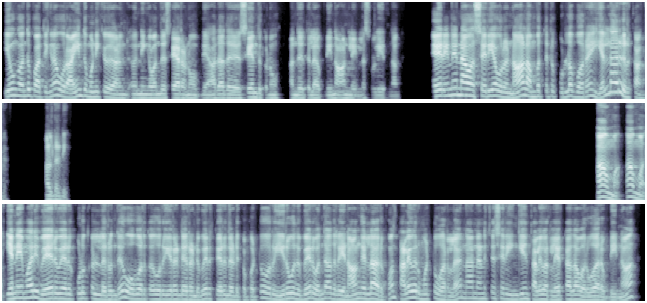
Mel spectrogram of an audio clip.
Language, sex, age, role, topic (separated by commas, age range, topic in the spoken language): Tamil, male, 35-39, guest, சிறந்த கூட்டத்தை நடத்த எளிய வழிமுறைகள் என்ன?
